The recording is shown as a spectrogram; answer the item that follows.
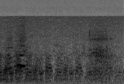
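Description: Near silence, with faint distant voices that fade out about half a second in.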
